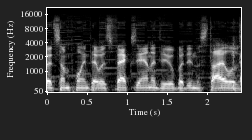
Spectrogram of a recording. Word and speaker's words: Faxanadu: So, how do you pronounce this game? Faxanadu? Faxanadu.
